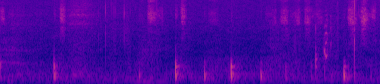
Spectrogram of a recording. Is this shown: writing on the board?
yes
